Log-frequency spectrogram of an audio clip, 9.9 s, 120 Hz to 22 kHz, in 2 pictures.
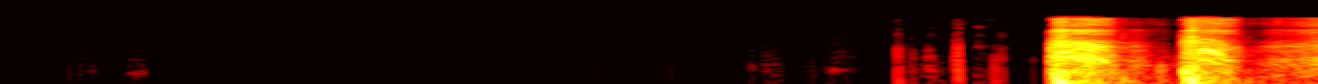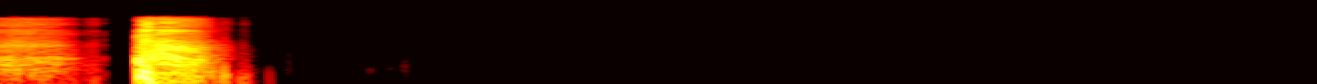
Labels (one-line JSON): {"expert_labels": [{"quality": "good", "cough_type": "dry", "dyspnea": false, "wheezing": false, "stridor": false, "choking": false, "congestion": false, "nothing": true, "diagnosis": "healthy cough", "severity": "pseudocough/healthy cough"}], "age": 27, "gender": "male", "respiratory_condition": false, "fever_muscle_pain": false, "status": "COVID-19"}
